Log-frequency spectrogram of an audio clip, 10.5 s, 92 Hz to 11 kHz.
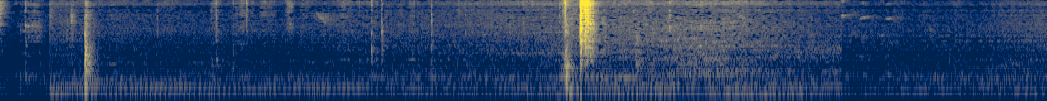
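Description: Air pump of a Quick 850A hot-air rework station running with a steady low hum, set to its lowest airflow. There is a click about a second in and a louder handling knock just before six seconds, and the hum eases off after about eight seconds.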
